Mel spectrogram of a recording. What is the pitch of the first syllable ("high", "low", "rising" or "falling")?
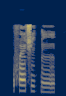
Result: high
